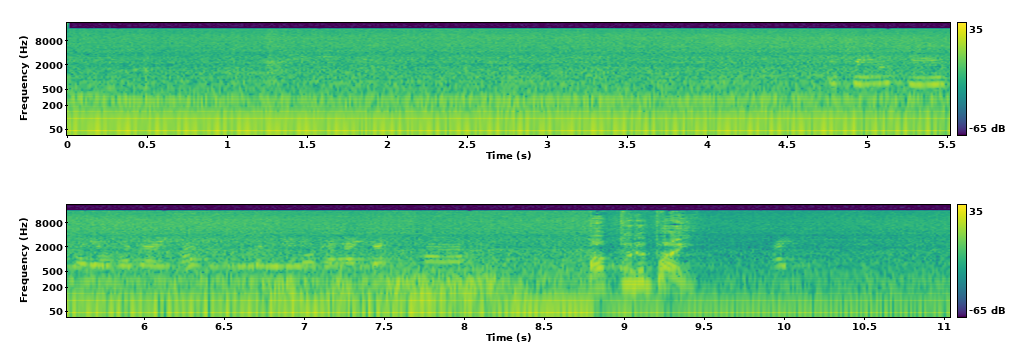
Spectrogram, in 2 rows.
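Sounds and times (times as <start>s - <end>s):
car idling rumble inside cabin: 0.0s - 11.0s.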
